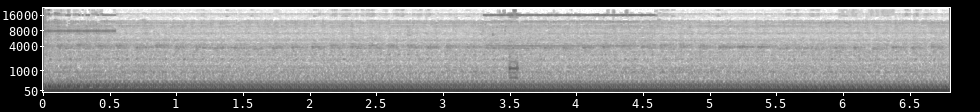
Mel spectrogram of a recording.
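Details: 2017 Subaru WRX cold start: deep uneven throb with cylinder 3 dropping out, codes P0303 and P000F logged on a Cobb AP, misfire count reaching 100. Fine at WOT and when warm. Cylinder 1 and 3 plugs replaced; owner suspects an internal cause from oil on the cylinder 3 plug. White smoke seen.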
